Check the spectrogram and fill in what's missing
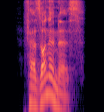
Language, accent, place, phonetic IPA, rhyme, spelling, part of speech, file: German, Germany, Berlin, [fɛɐ̯ˈzɔnənəs], -ɔnənəs, versonnenes, adjective, De-versonnenes.ogg
- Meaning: strong/mixed nominative/accusative neuter singular of versonnen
